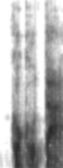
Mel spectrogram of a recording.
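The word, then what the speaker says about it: Cúcuta: Is it Cucuta? Cucuta. Okay. Cucuta. I don't see the accent on here.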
